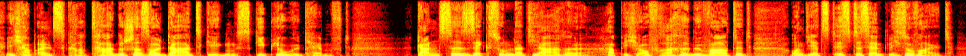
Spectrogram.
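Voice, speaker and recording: A man voicing the boastful ghost of an old warrior ancestor, speaking slowly and indignantly in a storybook. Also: big pitch swings, no room sound, clean studio sound. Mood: gleeful. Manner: slow, booming and indignant.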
